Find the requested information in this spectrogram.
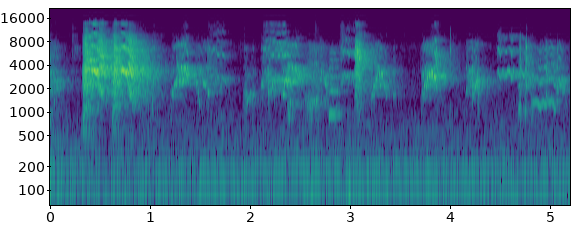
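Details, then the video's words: Budgerigars chirping in a quick, uneven string of scratchy chattering notes and short squawks, a low electrical hum underneath. "Budgies Soundsq Chirping sound"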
